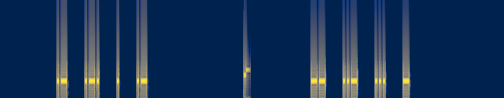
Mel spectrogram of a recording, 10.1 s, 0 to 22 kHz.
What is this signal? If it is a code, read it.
Morse code, heard as a keyed tone, about 30 wpm, spaced as for 17 wpm, 700 Hz. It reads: AREA MUST
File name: course / 30:10wpm / 115 Lesson 19f - Letter w - Words 30wpm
